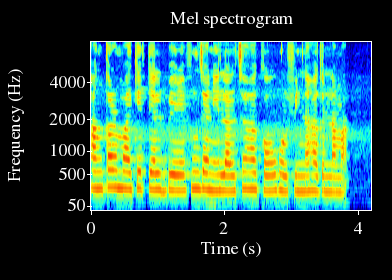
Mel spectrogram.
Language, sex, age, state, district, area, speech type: Bodo, female, 18-30, Assam, Kokrajhar, rural, read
